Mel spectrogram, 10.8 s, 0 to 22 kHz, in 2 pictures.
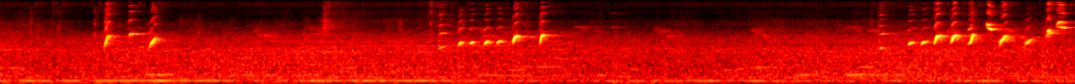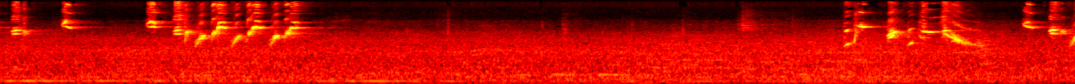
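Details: Song of a wild European goldfinch at Sidi Bel Abbes, 17 December 2021: repeated clusters of rapid, tinkling high twitters, several phrases in quick succession with short gaps, over a low steady hum.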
